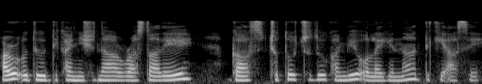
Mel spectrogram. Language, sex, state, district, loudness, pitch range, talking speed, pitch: Nagamese, female, Nagaland, Kohima, -20 LUFS, 190-220 Hz, 185 wpm, 205 Hz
